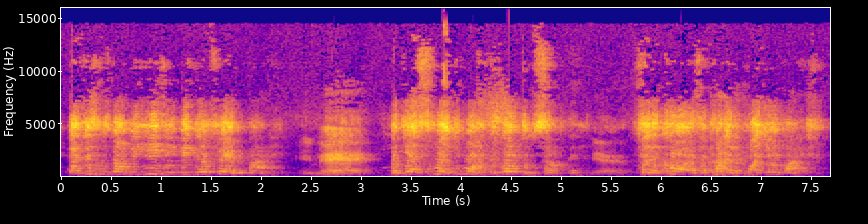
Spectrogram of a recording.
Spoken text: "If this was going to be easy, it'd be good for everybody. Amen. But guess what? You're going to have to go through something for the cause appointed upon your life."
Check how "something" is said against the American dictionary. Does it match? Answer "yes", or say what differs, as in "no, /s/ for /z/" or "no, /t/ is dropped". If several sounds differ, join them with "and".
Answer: yes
